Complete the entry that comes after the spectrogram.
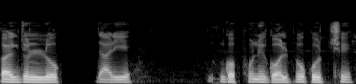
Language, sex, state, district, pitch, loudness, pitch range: Bengali, male, West Bengal, North 24 Parganas, 115 Hz, -18 LUFS, 115-120 Hz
